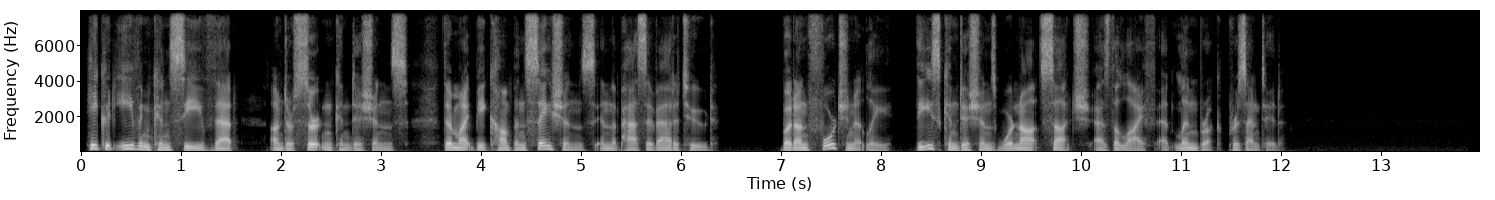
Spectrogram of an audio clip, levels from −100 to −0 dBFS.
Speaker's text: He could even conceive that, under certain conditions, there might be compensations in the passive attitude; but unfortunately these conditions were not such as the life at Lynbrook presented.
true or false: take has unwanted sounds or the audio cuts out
false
